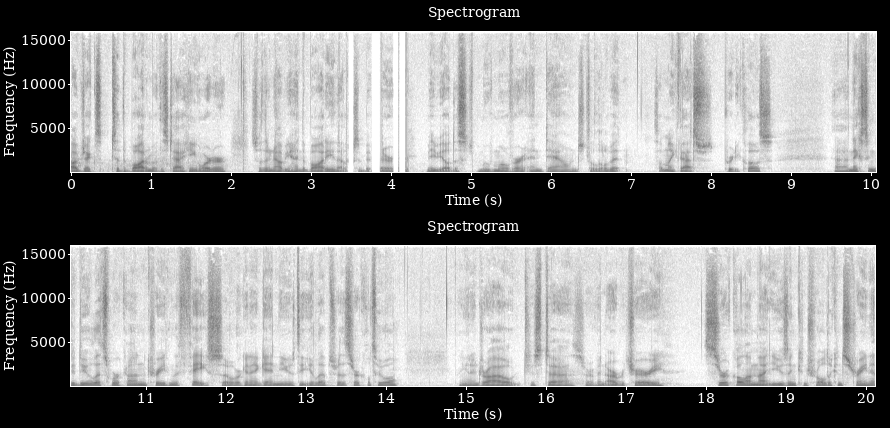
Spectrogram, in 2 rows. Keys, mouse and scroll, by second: 2.5 middle click.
